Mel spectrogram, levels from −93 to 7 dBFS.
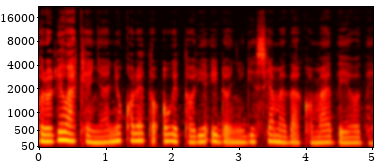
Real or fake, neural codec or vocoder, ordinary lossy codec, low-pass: real; none; none; none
